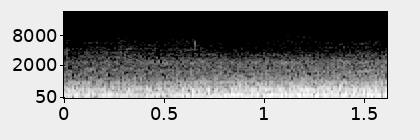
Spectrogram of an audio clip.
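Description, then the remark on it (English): A steady, heavy low rumble of a train going by, holding a constant loudness throughout with a faint hiss on top and no voices. “Mostly because, oh, the train's coming.”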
